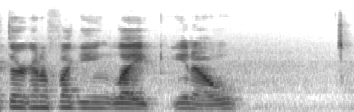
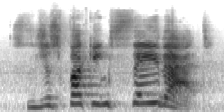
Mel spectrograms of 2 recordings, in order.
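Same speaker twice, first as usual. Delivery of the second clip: higher, louder frustrated outburst; fed-up shout at clumsy writing; exasperated yell; 9 semitones higher, 5 dB louder than usual. Real, not acted. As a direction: snap it at the author. Ranting at the author.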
